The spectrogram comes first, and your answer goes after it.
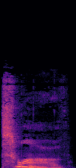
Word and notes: suave: British English

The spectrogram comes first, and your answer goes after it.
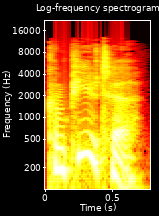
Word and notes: computer: British English

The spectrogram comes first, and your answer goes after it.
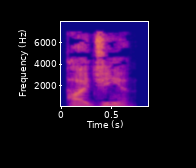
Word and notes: hygeian: British English

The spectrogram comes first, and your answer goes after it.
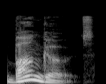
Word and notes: bongos: British English

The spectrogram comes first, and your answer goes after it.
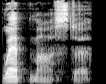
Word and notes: webmaster: British English

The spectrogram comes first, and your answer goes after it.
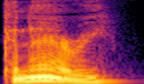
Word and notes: canary: British English

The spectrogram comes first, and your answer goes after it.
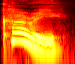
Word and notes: curry: British English

